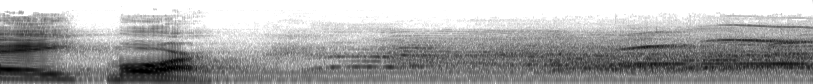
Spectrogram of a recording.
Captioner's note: applause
